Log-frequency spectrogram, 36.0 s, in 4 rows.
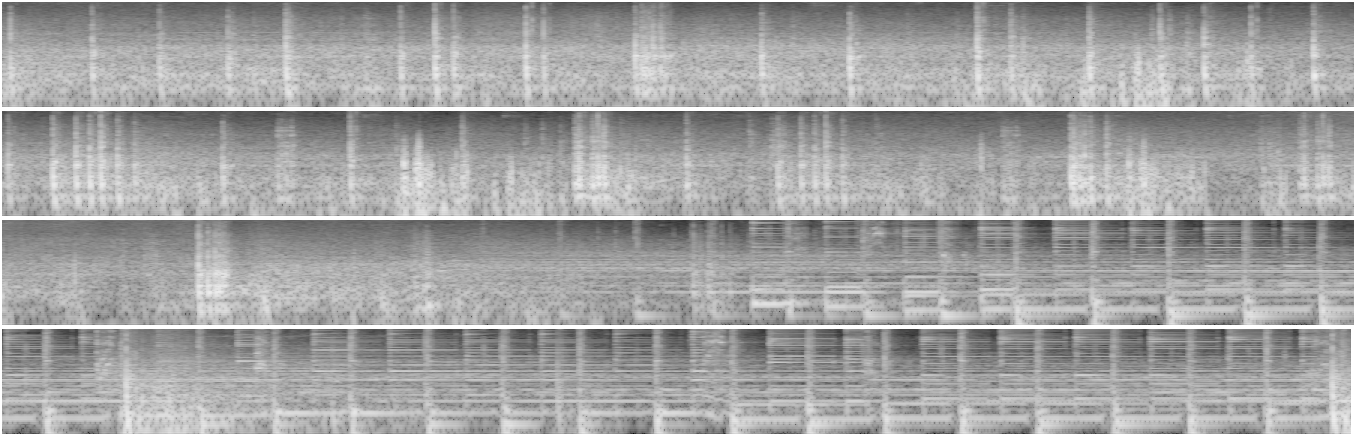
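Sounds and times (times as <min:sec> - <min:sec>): low rumble: 0:24.6 - 0:36.0.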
